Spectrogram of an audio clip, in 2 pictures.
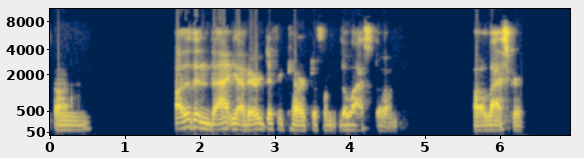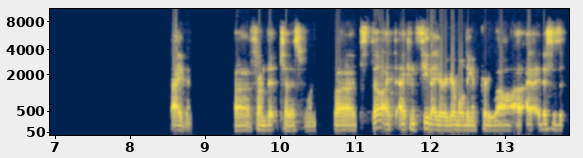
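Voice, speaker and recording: A man giving off-the-cuff script feedback on an online group call, halting and circling back mid-thought. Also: low voice, flat delivery, gravelly, warm tone, husky, lo-fi sound. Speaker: table read participant giving script feedback.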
